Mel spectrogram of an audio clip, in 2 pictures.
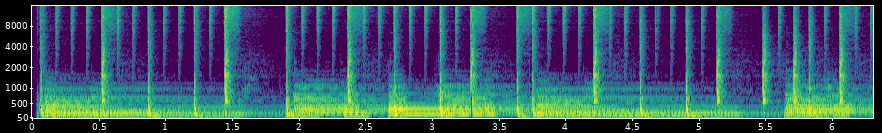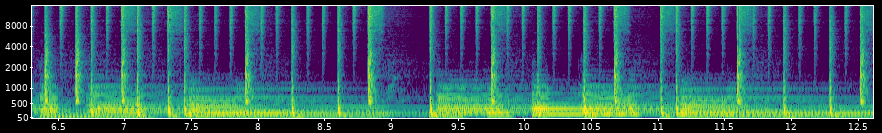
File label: RingTone, trombone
